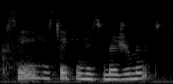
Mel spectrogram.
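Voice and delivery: usual speaking voice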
